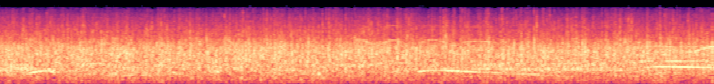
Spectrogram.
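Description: Audience applauding steadily, with a few shouted whoops of cheering in the clapping.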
